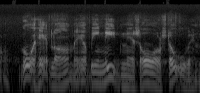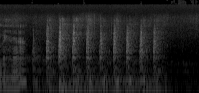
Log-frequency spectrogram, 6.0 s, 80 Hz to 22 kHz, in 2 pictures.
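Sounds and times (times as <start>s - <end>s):
low hum: 0.0s - 5.9s
speech: 0.4s - 3.6s
light soft knocking on a door: 3.4s - 5.6s.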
